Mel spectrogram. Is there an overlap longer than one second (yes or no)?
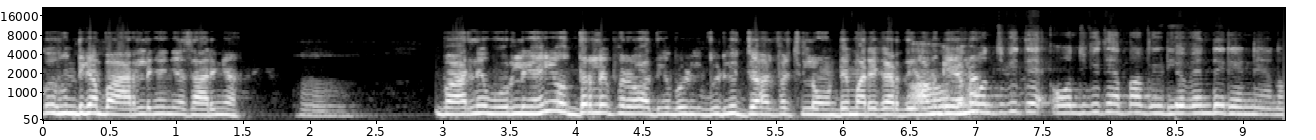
no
